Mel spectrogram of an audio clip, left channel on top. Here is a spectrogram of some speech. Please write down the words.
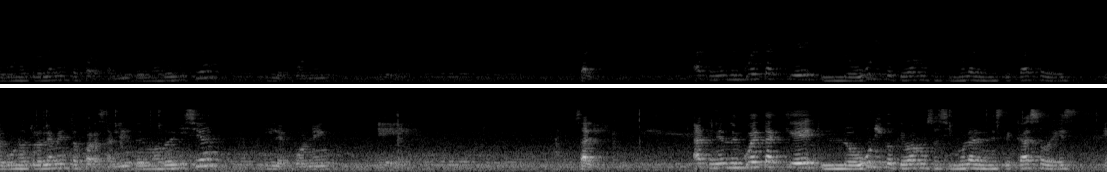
otro elemento para salir del modo edición y le ponen salir. Teniendo en cuenta que lo único que vamos a simular en este caso es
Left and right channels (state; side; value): quieter; left; 30.6 dB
